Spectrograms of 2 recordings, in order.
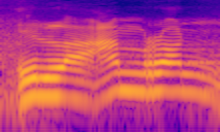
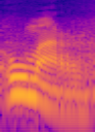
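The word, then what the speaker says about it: عمرًا: annasuh Manusia dipegang kitabnya amron Nah itu bacanya amron bukan Umar kecuali Amr nah itu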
